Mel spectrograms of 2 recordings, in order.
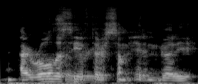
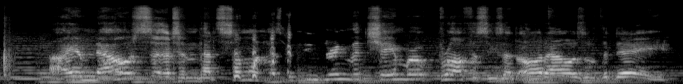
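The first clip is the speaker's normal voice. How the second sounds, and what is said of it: Old man voice. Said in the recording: “read it in an old man voice”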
